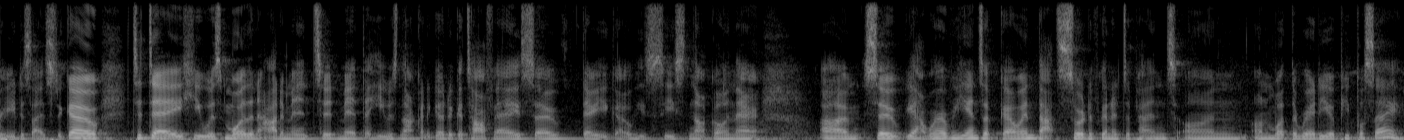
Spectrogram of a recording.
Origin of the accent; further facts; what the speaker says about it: United States; now in United Kingdom; I'm American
